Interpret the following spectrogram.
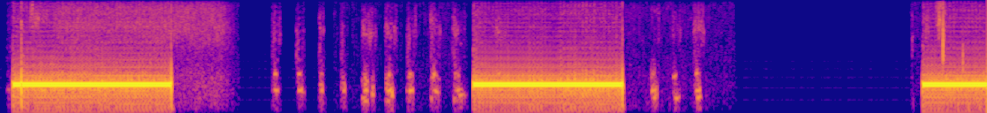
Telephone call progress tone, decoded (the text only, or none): ringback tone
